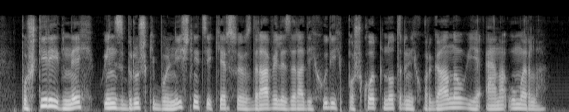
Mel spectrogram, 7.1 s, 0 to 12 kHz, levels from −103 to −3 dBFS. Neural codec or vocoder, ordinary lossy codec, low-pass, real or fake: none; MP3, 48 kbps; 7.2 kHz; real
